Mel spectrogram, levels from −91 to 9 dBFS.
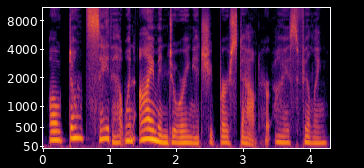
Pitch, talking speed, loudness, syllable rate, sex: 160 Hz, 195 wpm, -20 LUFS, 4.3 syllables/s, female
